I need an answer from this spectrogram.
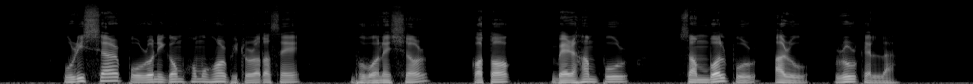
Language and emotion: Assamese, neutral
